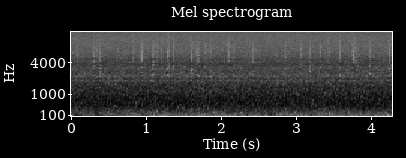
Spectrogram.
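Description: Steady rushing of a fast-flowing river over stones, mixed with wind.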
